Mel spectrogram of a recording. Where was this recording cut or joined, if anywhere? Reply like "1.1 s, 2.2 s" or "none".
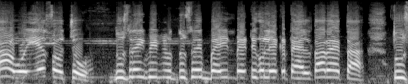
none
